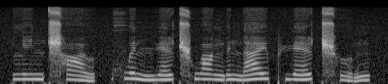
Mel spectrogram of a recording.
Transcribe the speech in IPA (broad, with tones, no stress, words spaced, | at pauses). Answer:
li˥nʈ͡ʂʰɑ˥˩ʊ̯ | xwə˥˩nn̪ɥɛ˧˥ʈ͡ʂʰwɑ˥˧ŋ ə˥˩na˥ɪ̯pʰɥɛ˧˥ ʈ͡ʂʰʊ̰˨˩˦ŋ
